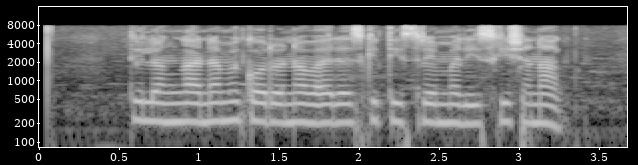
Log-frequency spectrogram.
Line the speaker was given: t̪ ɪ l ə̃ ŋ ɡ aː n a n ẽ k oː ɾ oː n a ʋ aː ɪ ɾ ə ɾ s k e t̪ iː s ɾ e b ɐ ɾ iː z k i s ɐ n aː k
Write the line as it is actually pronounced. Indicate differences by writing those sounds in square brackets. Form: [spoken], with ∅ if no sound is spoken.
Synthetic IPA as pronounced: t̪ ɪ l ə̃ ŋ ɡ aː n a [m] ẽ k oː ɾ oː n a ʋ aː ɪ ɾ ə [∅] s k e t̪ iː s ɾ e [m] ɐ ɾ iː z k i [ʃ] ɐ n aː k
